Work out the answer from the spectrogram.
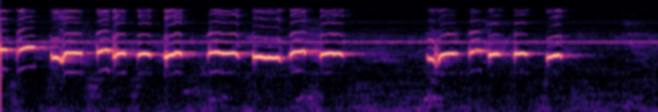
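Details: Javan grey-throated white-eye calling to a rival, clear voice, gives quick runs of short, bright whistled notes, about seven a second, in two bursts, over a faint steady high-pitched whine.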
